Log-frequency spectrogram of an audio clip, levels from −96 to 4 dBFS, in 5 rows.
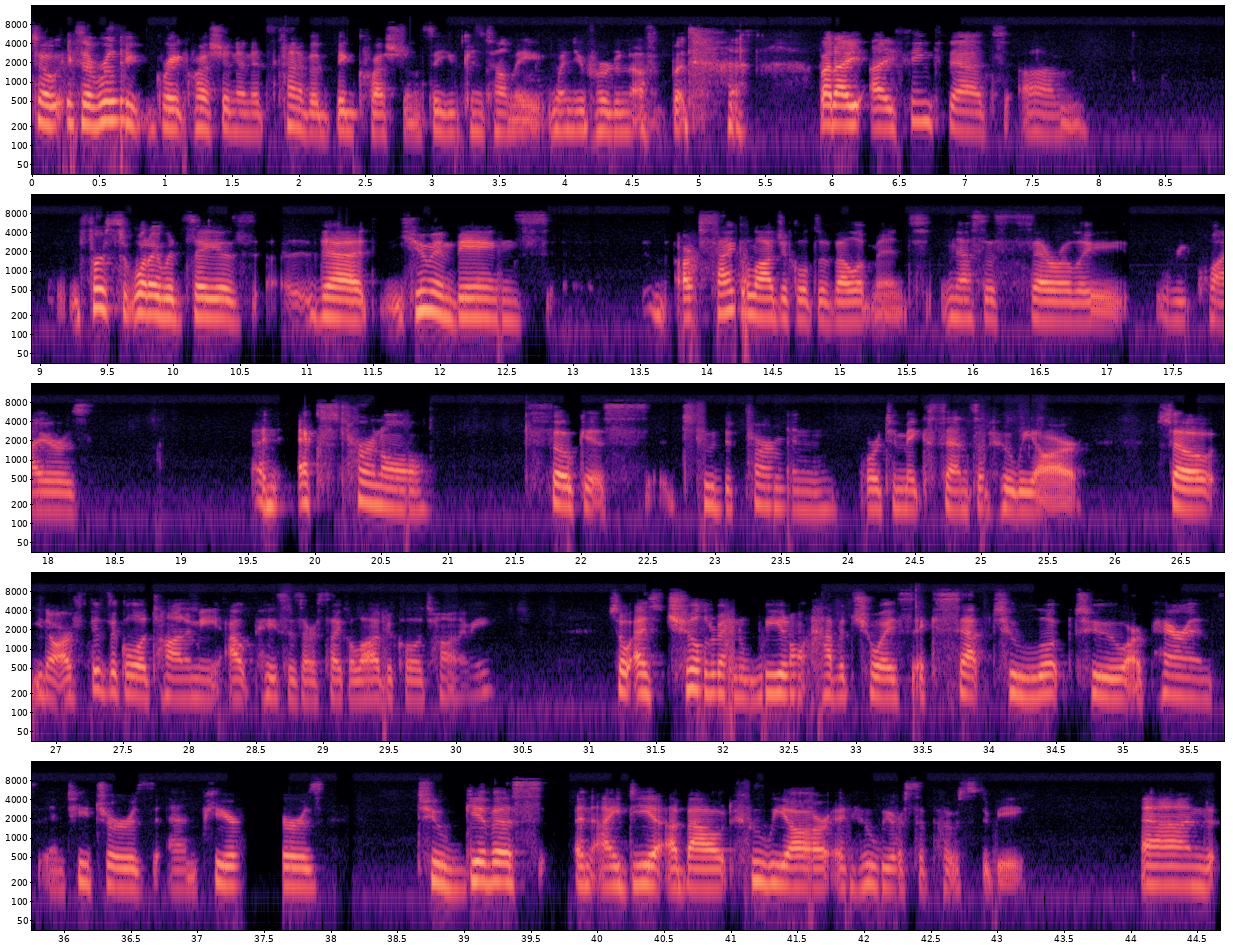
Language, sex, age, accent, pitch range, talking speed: English, female, 30-49, American, 165-195 Hz, 135 wpm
